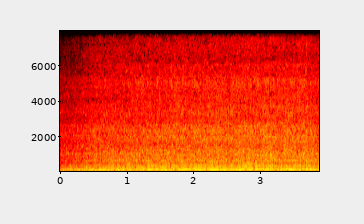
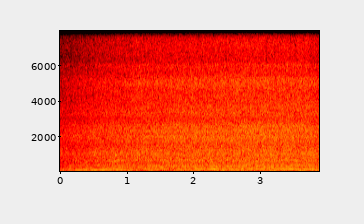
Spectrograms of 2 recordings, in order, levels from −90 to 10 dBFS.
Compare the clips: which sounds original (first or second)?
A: second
